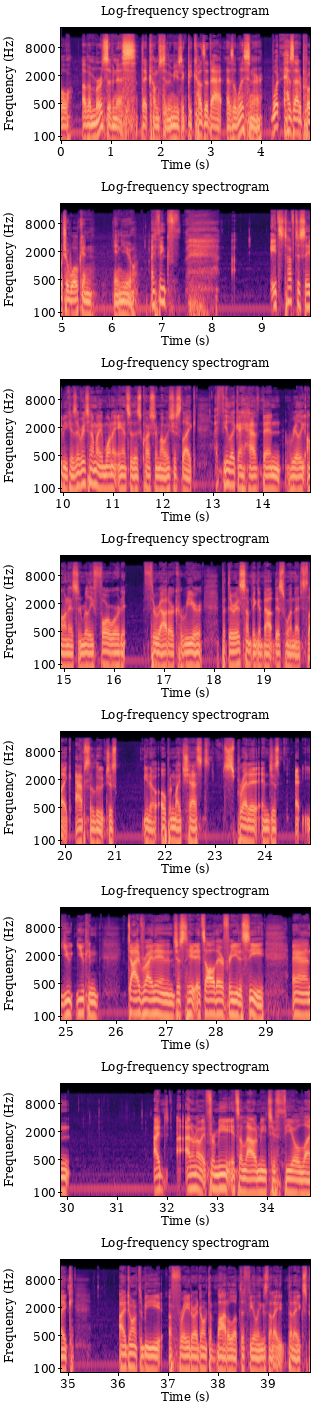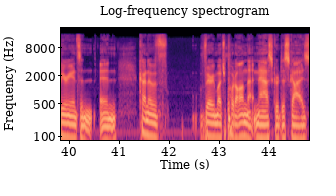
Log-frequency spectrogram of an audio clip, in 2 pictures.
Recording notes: We take you live to the tour bus.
